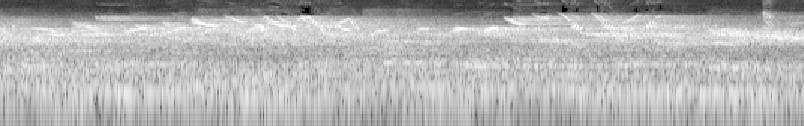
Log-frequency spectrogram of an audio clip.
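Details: Double-collared seedeater singing in the buriti song style, from JPA, Rio de Janeiro: rapid high twittering chirps and quick slurred up-and-down notes in busy runs, over a constant loud broadband hiss.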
